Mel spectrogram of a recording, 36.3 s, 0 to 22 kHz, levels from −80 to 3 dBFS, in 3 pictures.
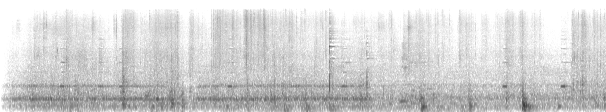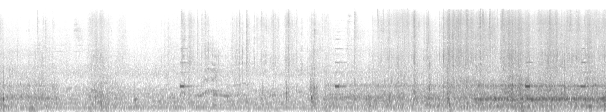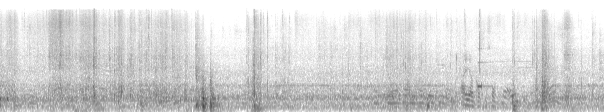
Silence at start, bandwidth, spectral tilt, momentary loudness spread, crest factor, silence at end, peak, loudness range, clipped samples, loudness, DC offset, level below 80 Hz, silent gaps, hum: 0.05 s; 17 kHz; -4.5 dB/octave; 13 LU; 28 dB; 0 s; -8 dBFS; 10 LU; under 0.1%; -37 LUFS; under 0.1%; -56 dBFS; none; none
